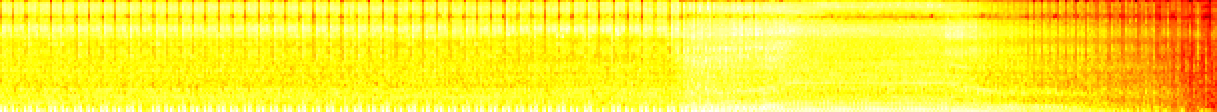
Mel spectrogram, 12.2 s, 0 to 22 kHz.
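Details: Kohler 25 hp single, heavy smoke and oil from exhaust, after soaking in Sea Foam and carb cleaner: chugs unevenly around 220 firings per minute, revs up and dies; cause of oil in exhaust uncertain, owner unsure if carb or gasket.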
